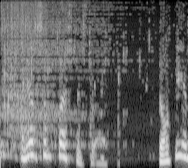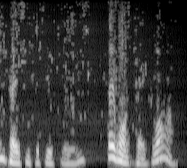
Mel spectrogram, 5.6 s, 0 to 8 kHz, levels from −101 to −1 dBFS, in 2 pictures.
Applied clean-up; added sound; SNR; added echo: classical method spectral subtraction.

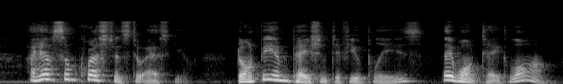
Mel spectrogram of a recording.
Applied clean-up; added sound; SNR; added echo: none; none; none; none.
